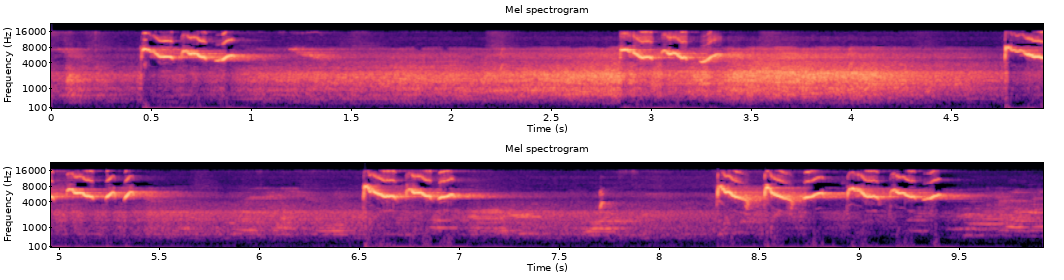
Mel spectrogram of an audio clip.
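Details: Oriental white-eye of the buxtoni race, kept as a songbird, giving short bursts of high, sharp, quickly modulated whistled notes every couple of seconds, with a broad hissing noise in the background between bursts.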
